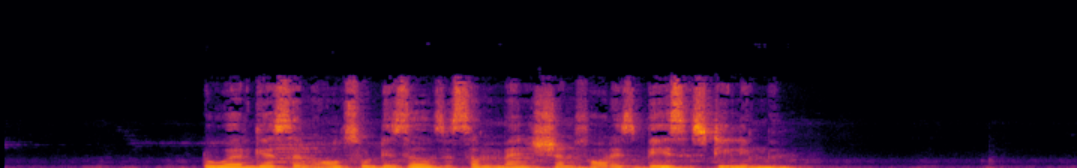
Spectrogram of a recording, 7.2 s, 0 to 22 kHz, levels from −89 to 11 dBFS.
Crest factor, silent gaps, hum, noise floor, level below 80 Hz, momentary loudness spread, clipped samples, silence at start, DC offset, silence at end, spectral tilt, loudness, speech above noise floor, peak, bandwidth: 18 dB; none; none; -58 dBFS; -50 dBFS; 6 LU; under 0.1%; 1.35 s; under 0.1%; 1.8 s; -4 dB/octave; -17 LUFS; 42 dB; -2 dBFS; 12.5 kHz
